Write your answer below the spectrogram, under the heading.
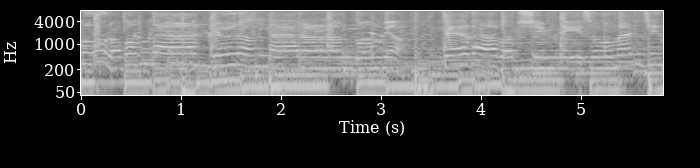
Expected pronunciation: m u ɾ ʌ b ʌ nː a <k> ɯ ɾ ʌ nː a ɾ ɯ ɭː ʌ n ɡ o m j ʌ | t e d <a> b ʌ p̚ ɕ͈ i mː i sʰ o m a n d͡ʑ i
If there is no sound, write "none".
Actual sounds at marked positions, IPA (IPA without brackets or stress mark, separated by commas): k, a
